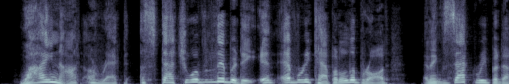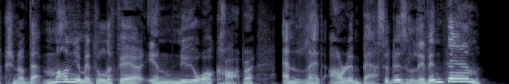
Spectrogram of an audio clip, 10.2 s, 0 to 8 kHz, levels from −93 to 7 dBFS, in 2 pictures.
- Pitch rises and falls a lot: Yes, wide, 7.5 semitones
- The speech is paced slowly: No, average, 170 wpm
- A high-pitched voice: No, medium, 170 Hz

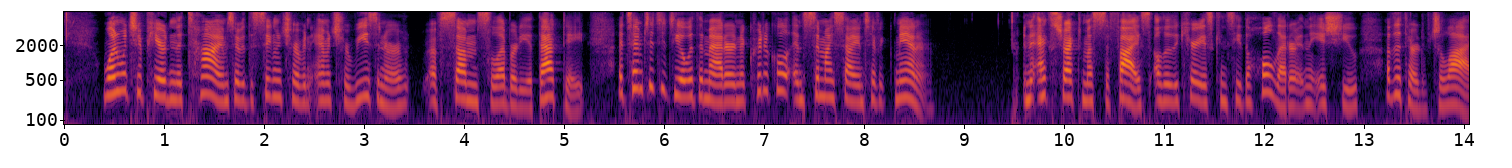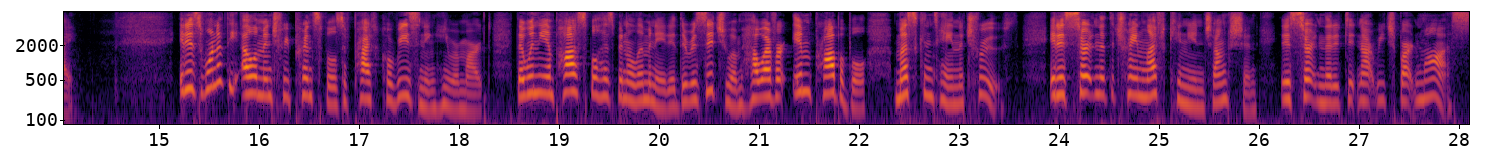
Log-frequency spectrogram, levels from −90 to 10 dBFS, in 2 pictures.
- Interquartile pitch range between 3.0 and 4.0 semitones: No, average, 5.1 semitones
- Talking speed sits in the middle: No, fast, 210 wpm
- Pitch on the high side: Yes, high, 230 Hz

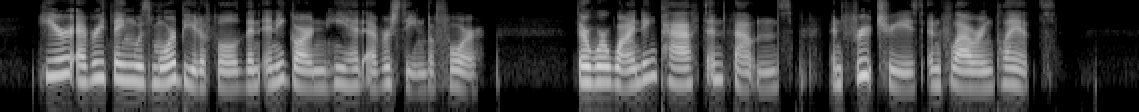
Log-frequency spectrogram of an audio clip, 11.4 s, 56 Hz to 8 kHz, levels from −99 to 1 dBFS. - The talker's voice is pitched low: No, high, 195 Hz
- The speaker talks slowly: Yes, slow, 130 wpm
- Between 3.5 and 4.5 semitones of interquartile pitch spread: Yes, average, 3.8 semitones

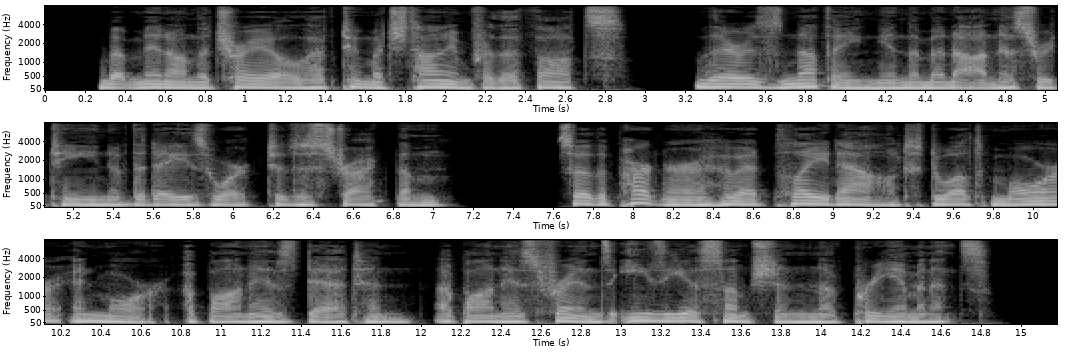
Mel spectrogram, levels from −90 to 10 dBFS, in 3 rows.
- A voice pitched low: Yes, very low, 95 Hz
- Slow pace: No, average, 190 wpm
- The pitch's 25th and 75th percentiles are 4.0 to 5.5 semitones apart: No, average, 3.3 semitones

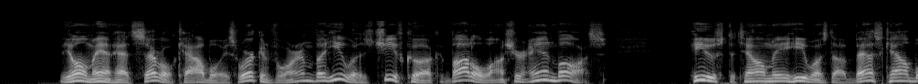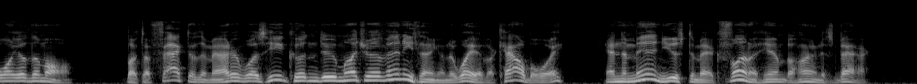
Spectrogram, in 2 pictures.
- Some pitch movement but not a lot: No, wide, 8.2 semitones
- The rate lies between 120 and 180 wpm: No, fast, 205 wpm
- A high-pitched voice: No, medium, 145 Hz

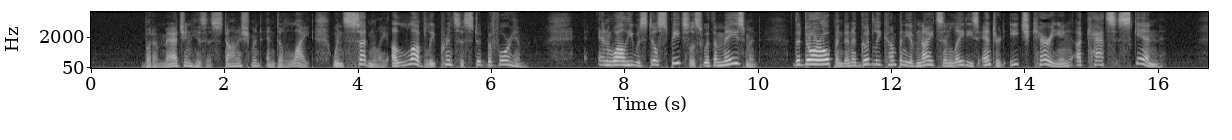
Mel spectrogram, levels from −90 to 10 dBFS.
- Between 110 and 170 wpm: Yes, average, 140 wpm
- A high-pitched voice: No, medium, 170 Hz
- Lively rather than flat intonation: Yes, wide, 8.9 semitones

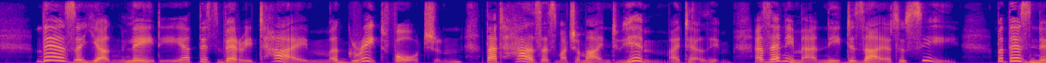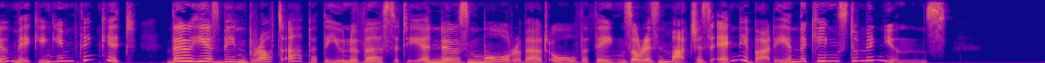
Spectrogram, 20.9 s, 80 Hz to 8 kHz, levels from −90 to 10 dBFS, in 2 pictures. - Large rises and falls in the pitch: Yes, wide, 8.3 semitones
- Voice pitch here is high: Yes, very high, 255 Hz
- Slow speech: No, average, 180 wpm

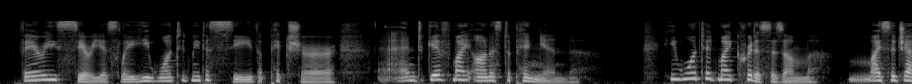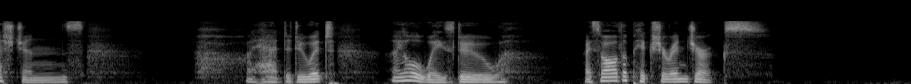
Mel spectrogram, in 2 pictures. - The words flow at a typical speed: No, slow, 115 wpm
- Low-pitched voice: Yes, low, 130 Hz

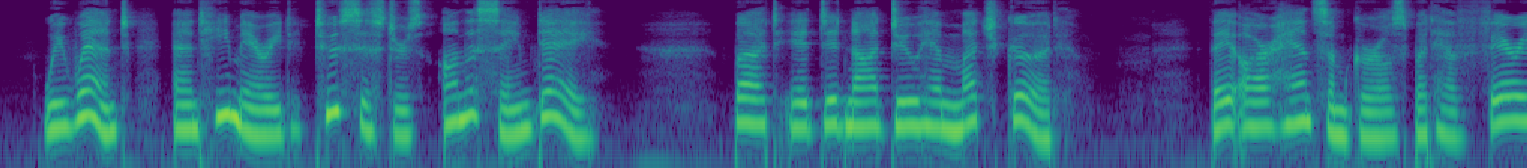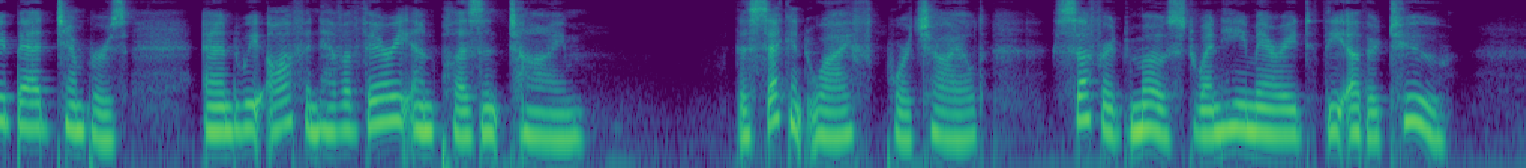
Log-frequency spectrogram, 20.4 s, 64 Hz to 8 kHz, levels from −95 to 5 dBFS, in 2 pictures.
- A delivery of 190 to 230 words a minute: No, average, 145 wpm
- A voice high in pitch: Yes, high, 195 Hz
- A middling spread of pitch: Yes, average, 4.5 semitones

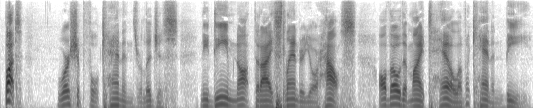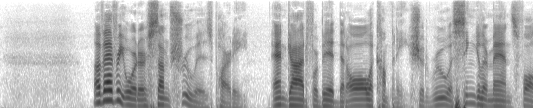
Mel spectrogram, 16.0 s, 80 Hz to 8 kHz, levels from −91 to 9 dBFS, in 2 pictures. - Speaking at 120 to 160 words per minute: Yes, average, 150 wpm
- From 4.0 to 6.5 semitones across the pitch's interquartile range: Yes, average, 4.7 semitones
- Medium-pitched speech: No, low, 120 Hz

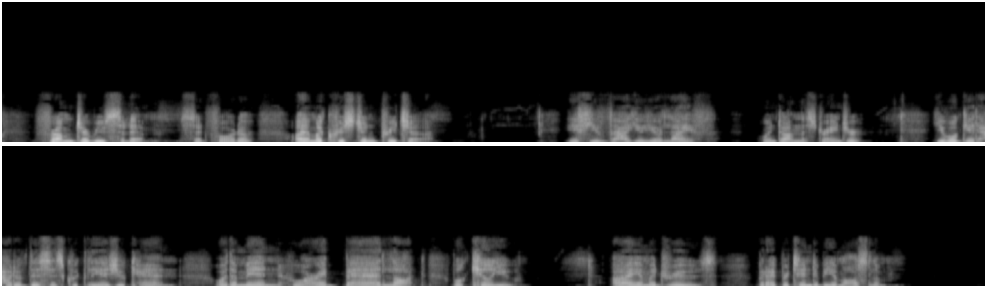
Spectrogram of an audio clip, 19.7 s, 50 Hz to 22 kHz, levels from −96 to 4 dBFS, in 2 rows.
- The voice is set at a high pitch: No, low, 130 Hz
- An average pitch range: Yes, average, 4.4 semitones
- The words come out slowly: No, average, 155 wpm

